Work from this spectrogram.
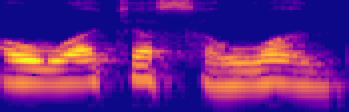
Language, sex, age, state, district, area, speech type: Goan Konkani, male, 45-60, Goa, Canacona, rural, spontaneous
